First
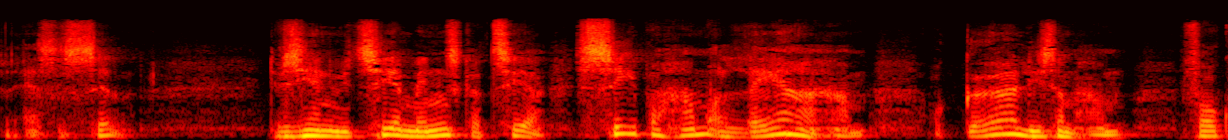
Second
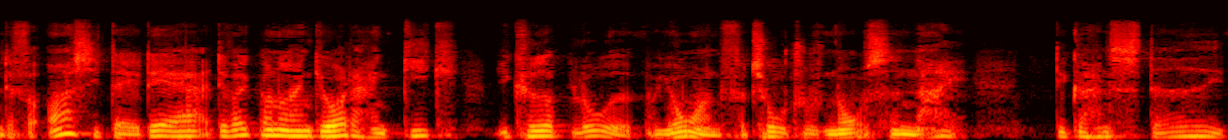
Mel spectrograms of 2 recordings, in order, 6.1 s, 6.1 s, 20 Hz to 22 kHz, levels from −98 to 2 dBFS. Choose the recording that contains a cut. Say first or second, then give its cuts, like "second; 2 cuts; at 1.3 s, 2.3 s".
second; 1 cut; at 2.4 s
